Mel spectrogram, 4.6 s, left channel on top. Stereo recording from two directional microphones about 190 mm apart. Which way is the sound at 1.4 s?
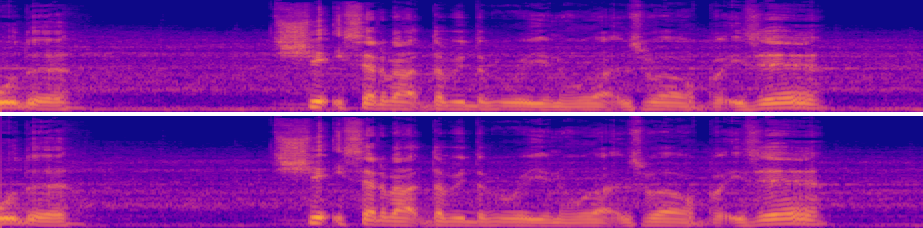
15° right (ahead or behind).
